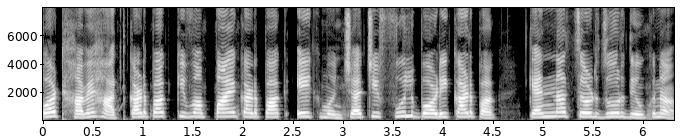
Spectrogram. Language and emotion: Goan Konkani, neutral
